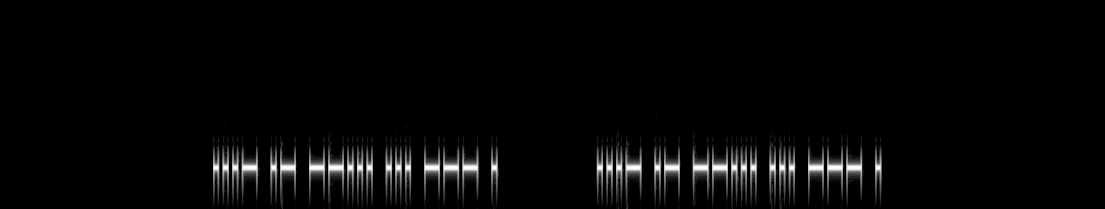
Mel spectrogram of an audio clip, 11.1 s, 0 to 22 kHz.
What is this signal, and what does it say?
Morse code, heard as a keyed tone, about 25 wpm, 700 Hz. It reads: VA7SOE VA7SOE
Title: DXCC-100 Call Signs - 6 Characters - Repeated 2x - 25wpm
